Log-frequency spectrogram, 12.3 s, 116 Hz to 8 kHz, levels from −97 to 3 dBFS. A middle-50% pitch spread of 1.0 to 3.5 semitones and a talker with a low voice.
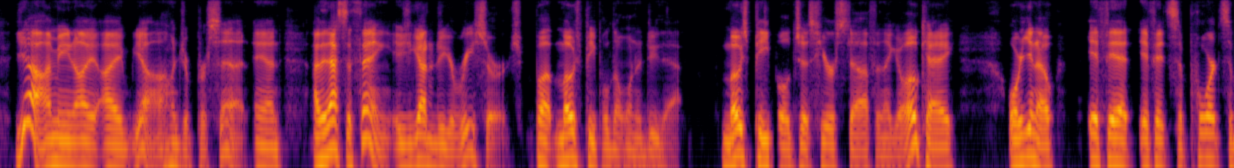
No: average, 4.0 semitones; low, 105 Hz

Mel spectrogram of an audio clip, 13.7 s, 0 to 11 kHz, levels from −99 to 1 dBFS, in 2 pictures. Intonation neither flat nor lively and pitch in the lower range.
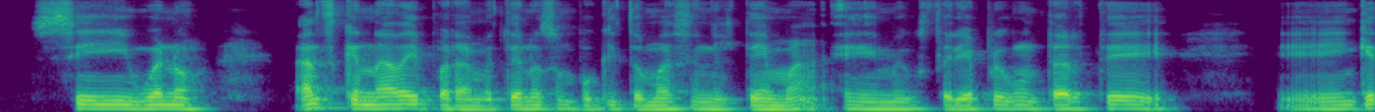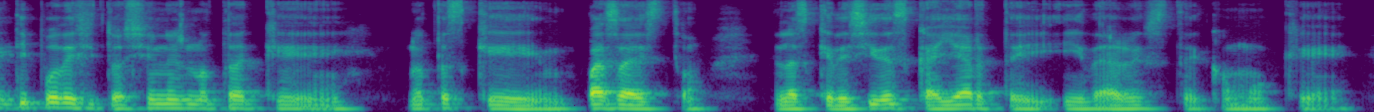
No: narrow, 2.1 semitones; low, 110 Hz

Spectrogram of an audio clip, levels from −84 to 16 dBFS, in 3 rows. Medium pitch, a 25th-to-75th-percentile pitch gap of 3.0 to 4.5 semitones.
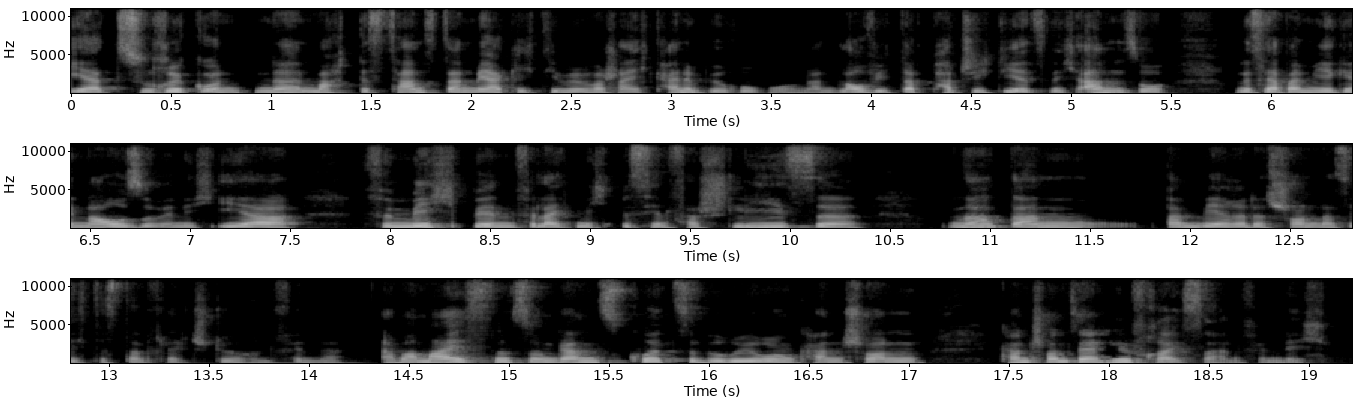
Yes: medium, 175 Hz; average, 3.9 semitones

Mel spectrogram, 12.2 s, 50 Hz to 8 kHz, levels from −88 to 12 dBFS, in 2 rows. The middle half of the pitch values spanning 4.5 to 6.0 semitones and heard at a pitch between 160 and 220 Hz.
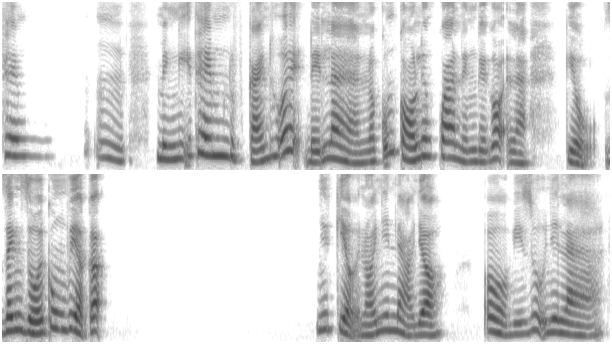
No: average, 5.2 semitones; high, 235 Hz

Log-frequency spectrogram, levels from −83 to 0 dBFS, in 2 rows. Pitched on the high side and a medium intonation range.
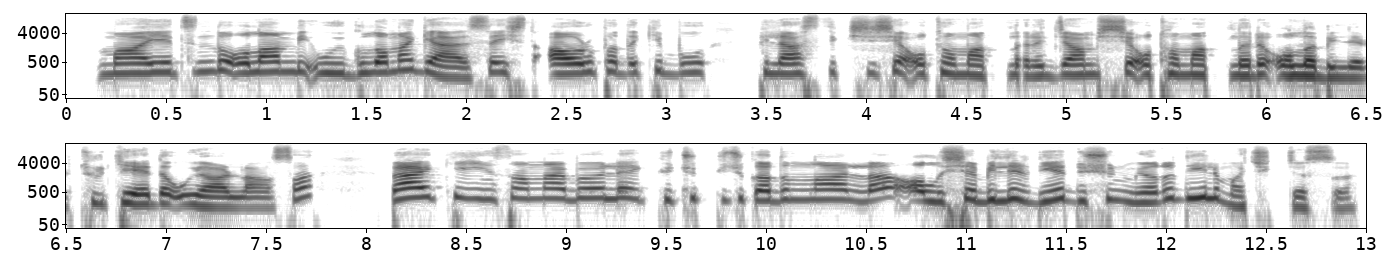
No: high, 245 Hz; wide, 5.9 semitones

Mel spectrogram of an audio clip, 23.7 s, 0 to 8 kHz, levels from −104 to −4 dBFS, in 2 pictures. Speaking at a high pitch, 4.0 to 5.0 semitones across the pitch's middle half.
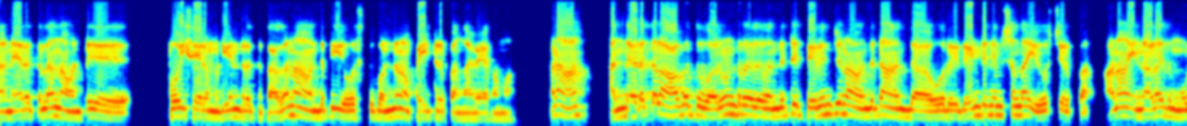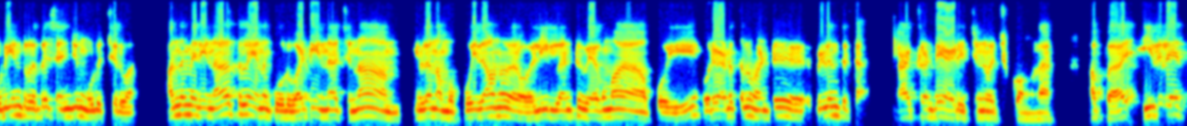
No: medium, 145 Hz; average, 4.6 semitones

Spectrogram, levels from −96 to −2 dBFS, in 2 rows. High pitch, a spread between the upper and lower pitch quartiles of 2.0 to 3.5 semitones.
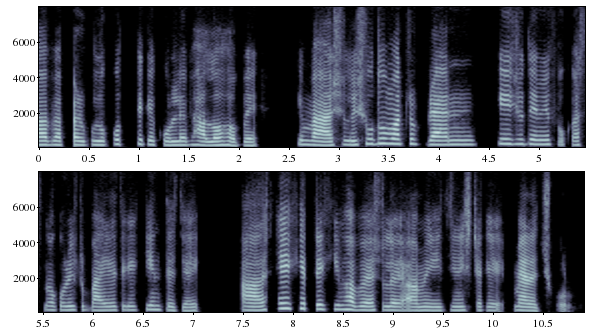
Yes: high, 220 Hz; average, 3.2 semitones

